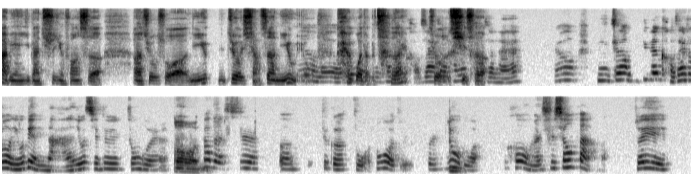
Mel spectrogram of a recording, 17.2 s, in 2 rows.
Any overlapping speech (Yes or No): Yes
